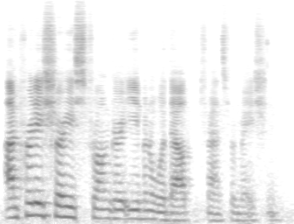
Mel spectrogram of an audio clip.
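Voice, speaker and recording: Casual mid-pitched man commenting on a game. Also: animated, quick pace, pushed and bright. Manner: speculative, thinking aloud. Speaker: let's play streamer. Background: game music.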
